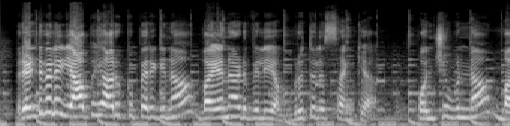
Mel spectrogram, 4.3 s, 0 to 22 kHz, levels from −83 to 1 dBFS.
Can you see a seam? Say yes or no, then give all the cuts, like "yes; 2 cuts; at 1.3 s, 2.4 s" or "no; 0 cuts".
no; 0 cuts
